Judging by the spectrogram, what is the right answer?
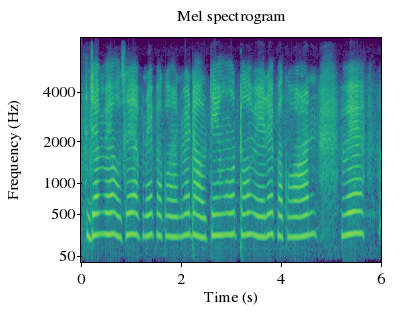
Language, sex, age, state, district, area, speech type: Urdu, female, 18-30, Uttar Pradesh, Gautam Buddha Nagar, rural, spontaneous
